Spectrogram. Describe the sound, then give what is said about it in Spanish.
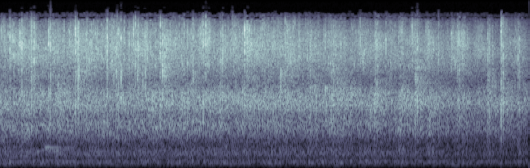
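An audience bursts into loud, sustained applause, a dense steady wash of many hands clapping at once that holds evenly for several seconds with no talking over it. “Dáselo fuerte.”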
